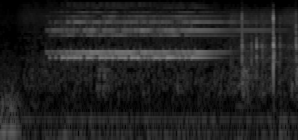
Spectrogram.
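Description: An electronic telephone rings steadily for about two seconds in a film advertisement, then stops. A few short clicks and knocks follow near the end.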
